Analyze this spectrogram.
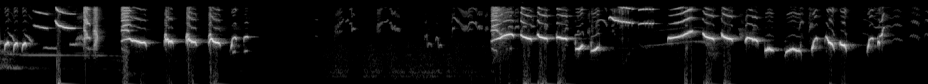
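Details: Loud, tightly packed song of an orange-headed thrush from Indonesia: rapid chains of clear whistles and sharp notes, a brief lull with soft chirps, then a long varied stretch of rising and falling phrases.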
